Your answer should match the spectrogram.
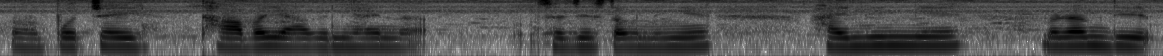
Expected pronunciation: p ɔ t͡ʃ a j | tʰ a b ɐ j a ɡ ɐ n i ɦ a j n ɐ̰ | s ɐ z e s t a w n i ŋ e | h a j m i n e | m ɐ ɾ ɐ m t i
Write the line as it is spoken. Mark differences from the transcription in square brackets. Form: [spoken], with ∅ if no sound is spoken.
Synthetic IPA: p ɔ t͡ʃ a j | tʰ a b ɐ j a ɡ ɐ n i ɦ a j n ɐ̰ | s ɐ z e s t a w n i ŋ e | h a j [n] i [ŋ] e | m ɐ ɾ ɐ m [d] i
